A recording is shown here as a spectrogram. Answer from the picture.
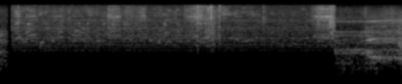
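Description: Near silence: faint room hiss, with a soft rustle of knit fabric being handled in the last second or so.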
